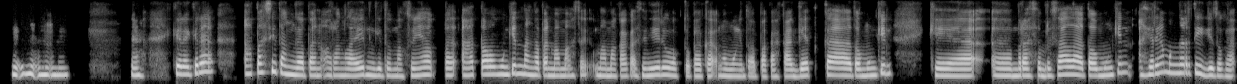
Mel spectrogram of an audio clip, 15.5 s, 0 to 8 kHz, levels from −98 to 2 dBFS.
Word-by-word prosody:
Hmm 235 Hz, +1 st, +1 dB
hmm 255 Hz, -3 st, +1 dB, 0.2 s
hmm. 225 Hz, 0 st, 0 dB, 0.8 s
Nah, 220 Hz, 0 st, 0 dB, 0.4 s
kira-kira 270 Hz, +6 st, +3 dB, 0.4 s
apa 260 Hz, +3 st, 0 dB
sih 335 Hz, -, +2 dB
tanggapan 220 Hz, -5 st, +2 dB
orang 215 Hz, 0 st, -4 dB
lain 215 Hz, +2 st, +3 dB
gitu 210 Hz, 0 st, -1 dB
maksudnya, 210 Hz, +3 st, -2 dB, 0.3 s
eee, 215 Hz, 0 st, 0 dB
atau 225 Hz, +2 st, +1 dB
mungkin 245 Hz, +2 st, +1 dB
tanggapan 220 Hz, -3 st, +1 dB
mama 205 Hz, 0 st, -1 dB
se -, -, -4 dB, 0.2 s
mama 205 Hz, -1 st, -1 dB
Kakak 200 Hz, +1 st, -3 dB
sendiri 215 Hz, +2 st, +2 dB
waktu 205 Hz, 0 st, -5 dB
Kakak 195 Hz, 0 st, 0 dB
ngomong 195 Hz, -1 st, -1 dB
itu 190 Hz, -, -5 dB
apakah 185 Hz, 0 st, -4 dB
kaget 190 Hz, +2 st, +1 dB, 0.2 s
kah? 215 Hz, -2 st, +4 dB
Atau 205 Hz, 0 st, +2 dB
mungkin 220 Hz, +6 st, -1 dB, 0.5 s
kayak, 205 Hz, -1 st, +3 dB, 0.2 s
eee, 205 Hz, -1 st, +1 dB
merasa 210 Hz, 0 st, 0 dB
bersalah 230 Hz, +4 st, +3 dB
atau 210 Hz, -1 st, +3 dB
mungkin 230 Hz, +7 st, -2 dB, 0.2 s
akhirnya 235 Hz, +6 st, 0 dB
mengerti 280 Hz, 0 st, 0 dB
gitu 215 Hz, -2 st, +3 dB
Kak? 190 Hz, -, -4 dB
215 Hz, 155 wpm, -24 LUFS, 205-235 Hz, 0.8 s, kah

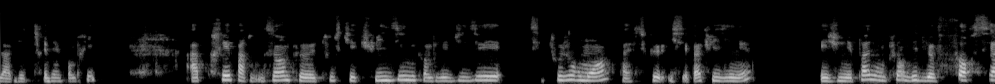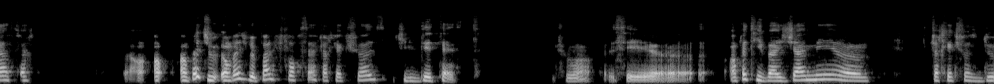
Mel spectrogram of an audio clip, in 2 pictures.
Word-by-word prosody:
l'avait 145 Hz, -1 st, -4 dB
très 150 Hz, -, -4 dB
bien 150 Hz, 0 st, -5 dB
compris. 145 Hz, 0 st, -8 dB, 0.9 s
Après 155 Hz, +7 st, +1 dB
par 180 Hz, -5 st, 0 dB
exemple 190 Hz, -3 st, 0 dB
tout 180 Hz, -, -8 dB
ce -, -, -12 dB
qui 170 Hz, -, -2 dB
est -, -, -6 dB
cuisine 190 Hz, +3 st, 0 dB
comme 165 Hz, -5 st, -3 dB
je 160 Hz, -, -7 dB
le 160 Hz, -, -1 dB
disais, 185 Hz, -, 0 dB, 0.2 s
c'est 170 Hz, -, -17 dB
toujours 200 Hz, -1 st, 0 dB
moi 185 Hz, +7 st, +2 dB
parce -, -, -8 dB
qu'il -, -, -2 dB
sait -, -, -6 dB
pas -, -, +2 dB
cuisiner 160 Hz, +1 st, 0 dB, 0.7 s
et 155 Hz, -, +3 dB
je 160 Hz, +3 st, -3 dB
n'ai 155 Hz, -1 st, +1 dB
pas 210 Hz, +5 st, +3 dB
non 195 Hz, -5 st, 0 dB
plus -, -, -3 dB
envie 190 Hz, +2 st, +1 dB
de 170 Hz, -, -5 dB
le 165 Hz, -, +5 dB
forcer 195 Hz, +4 st, 0 dB
à 195 Hz, 0 st, +3 dB
faire 190 Hz, +1 st, -5 dB, 0.9 s
bah, -, -, -5 dB
en -, -, +6 dB, 0.2 s
en -, -, +7 dB
fait 265 Hz, -, +5 dB
en 185 Hz, -, +7 dB
fait, 245 Hz, +4 st, +4 dB
je 240 Hz, -, -7 dB
veux 175 Hz, -3 st, +4 dB
pas 220 Hz, -, +4 dB
le 235 Hz, -, -2 dB
forcer 200 Hz, -3 st, -3 dB
à -, -, -3 dB
faire 180 Hz, -2 st, -4 dB
quelque 165 Hz, -1 st, -4 dB
chose 220 Hz, +5 st, -3 dB
qu'il 160 Hz, -3 st, -6 dB
déteste. 170 Hz, +1 st, -1 dB, 0.8 s
Tu -, -, -13 dB
vois? -, -, -3 dB, 0.2 s
C'est -, -, +2 dB
heu -, -, +2 dB, 0.4 s
en -, -, +2 dB
fait 235 Hz, -1 st, +1 dB
il 185 Hz, -, +3 dB
va 165 Hz, -1 st, +5 dB
jamais, 210 Hz, +7 st, +3 dB
heu, 170 Hz, -4 st, +3 dB, 0.6 s
faire 180 Hz, -, +1 dB
quelque 180 Hz, -2 st, -1 dB
chose 175 Hz, -4 st, -4 dB
de 175 Hz, +4 st, -1 dB
185 Hz, 200 wpm, -22 LUFS, 165-205 Hz, 0.9 s, en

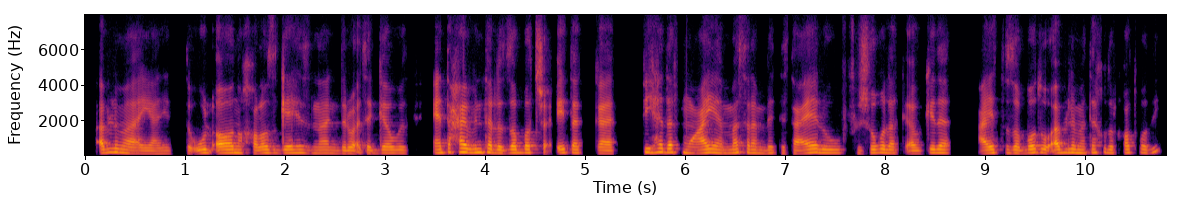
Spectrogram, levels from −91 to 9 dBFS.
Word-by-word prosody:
قبل 210 Hz, +3 st, +3 dB
ما 165 Hz, -4 st, +1 dB
يعني 150 Hz, 0 st, -4 dB
تقول 180 Hz, +1 st, 0 dB
آه، 175 Hz, +2 st, +7 dB
أنا 180 Hz, -1 st, +1 dB
خلاص 175 Hz, +1 st, -1 dB
جاهز 180 Hz, 0 st, +1 dB
إن 165 Hz, -, -6 dB
أنا 165 Hz, -1 st, -4 dB
دلوقتي 160 Hz, +1 st, -1 dB
أتجوّز؟ 170 Hz, +1 st, -1 dB, 0.3 s
يعني 180 Hz, +1 st, +1 dB
أنت -, -, -1 dB
حابب 210 Hz, -2 st, +5 dB
أنت 200 Hz, +1 st, +3 dB
اللي 175 Hz, -3 st, +3 dB
تضبّط 185 Hz, +2 st, +1 dB
شَقّتك، 185 Hz, -1 st, -1 dB, 0.6 s
في 210 Hz, 0 st, +1 dB
هدف 205 Hz, -1 st, +3 dB
معيّن 175 Hz, 0 st, +1 dB
مثلًا 180 Hz, -3 st, -2 dB
بتسعى 170 Hz, +3 st, 0 dB
له 175 Hz, -1 st, 0 dB
في 160 Hz, -, -14 dB
شُغلك 180 Hz, 0 st, -1 dB
أو 150 Hz, 0 st, 0 dB
كده 185 Hz, +1 st, +1 dB, 0.3 s
عايز 175 Hz, +3 st, +2 dB
تضبّطه 180 Hz, +2 st, 0 dB
قبل 185 Hz, +2 st, +3 dB
ما 175 Hz, -1 st, 0 dB
تاخد 190 Hz, 0 st, -5 dB
الخطوة 185 Hz, +1 st, -3 dB
دي؟ 225 Hz, +7 st, -7 dB
180 Hz, 200 wpm, -19 LUFS, 170-190 Hz, 0.6 s, آه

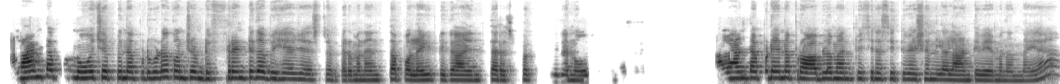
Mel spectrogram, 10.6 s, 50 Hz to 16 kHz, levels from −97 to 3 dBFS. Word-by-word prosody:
అలాంటప్పుడు 280 Hz, +3 st, +5 dB
నో 245 Hz, -, +5 dB, 0.2 s
చెప్పినప్పుడు 250 Hz, -2 st, +1 dB
గూడా 265 Hz, +2 st, +2 dB
కొంచెం 255 Hz, -1 st, +2 dB
డిఫరెంట్‌గా 250 Hz, +3 st, +1 dB
బిహేవ్ 220 Hz, -2 st, -1 dB
జేస్తుంటారు. 195 Hz, -2 st, -7 dB
మనెంత 180 Hz, +2 st, -5 dB
పొలైట్‌గా, 190 Hz, 0 st, 0 dB
ఎంత 180 Hz, 0 st, -9 dB
రెస్పెక్టబుల్‌గా 185 Hz, 0 st, -9 dB
నో 175 Hz, -, -1 dB
చెప్పినా. 175 Hz, -, -13 dB, 1.1 s
అలాంటప్పుడు 250 Hz, +3 st, +3 dB
ఏవన్నా 255 Hz, 0 st, 0 dB
ప్రాబ్లమ్ 230 Hz, 0 st, +5 dB
అనిపిచ్చిన 230 Hz, 0 st, -4 dB
సిచ్యువేషన్‌లా 210 Hz, -2 st, -4 dB
లాంటివేమన్నా 180 Hz, -1 st, -2 dB
ఉన్నాయా? 170 Hz, -, -7 dB
220 Hz, 120 wpm, -20 LUFS, 185-250 Hz, 1.1 s, అలాంటప్పుడు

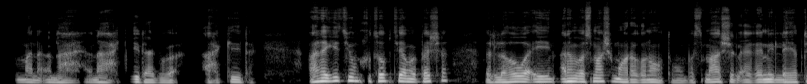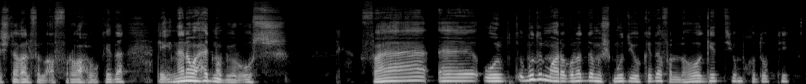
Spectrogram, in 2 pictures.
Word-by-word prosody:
ما 105 Hz, 0 st, -5 dB
أنا 95 Hz, +1 st, -7 dB
أنا 100 Hz, -2 st, -4 dB
ه 90 Hz, -, -12 dB
أنا 105 Hz, 0 st, -3 dB
هاحكِي 115 Hz, +6 st, -4 dB
لك 100 Hz, -3 st, -4 dB
بقى، 95 Hz, 0 st, -7 dB, 0.2 s
هاحكِي 95 Hz, +4 st, -5 dB
لك، 90 Hz, -4 st, -12 dB, 0.5 s
أنا 135 Hz, +6 st, +6 dB
جيت 160 Hz, +3 st, +2 dB
يوم 170 Hz, -2 st, +4 dB
خطوبتي 155 Hz, -1 st, 0 dB
يا 145 Hz, -, +5 dB
م 125 Hz, -, +2 dB
باشا 140 Hz, +8 st, -2 dB, 0.4 s
اللي 105 Hz, +2 st, 0 dB
هو 130 Hz, +2 st, +3 dB
إيه، 125 Hz, +2 st, 0 dB
أنا 135 Hz, +2 st, +5 dB
ما 135 Hz, -, +4 dB
باسمعش 140 Hz, +2 st, 0 dB
مهرجانات، 105 Hz, -6 st, -1 dB
وما 90 Hz, -1 st, -10 dB
باسمعش 110 Hz, +6 st, -4 dB
الأغاني 110 Hz, +2 st, 0 dB
اللي 105 Hz, -1 st, -1 dB
هي 105 Hz, +1 st, 0 dB
بتشتغل 110 Hz, +1 st, -1 dB
في 100 Hz, -, -7 dB
الأفراح 105 Hz, +2 st, -3 dB
وكده، 120 Hz, +3 st, -3 dB, 0.3 s
لإن 115 Hz, +3 st, 0 dB
أنا 165 Hz, +3 st, +9 dB
واحد 165 Hz, -1 st, +6 dB
ما 130 Hz, -, +6 dB
بيرقصش 105 Hz, +1 st, -4 dB, 0.7 s
ف -, -, -7 dB
آآ 160 Hz, +1 st, +2 dB
وت 155 Hz, 0 st, +2 dB
ومود 215 Hz, +6 st, +4 dB
المهرجانات 155 Hz, -6 st, +3 dB
ده 165 Hz, 0 st, +1 dB
مش 145 Hz, -3 st, -1 dB
مودي 145 Hz, 0 st, +1 dB
وكده، 145 Hz, +4 st, 0 dB
فاللي 110 Hz, -5 st, -5 dB
هو 135 Hz, +4 st, +2 dB
جيت 150 Hz, +3 st, -5 dB
يوم 145 Hz, -1 st, -3 dB
خطوبتي 135 Hz, 0 st, -8 dB
125 Hz, 195 wpm, -23 LUFS, 105-150 Hz, 0.7 s, أنا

